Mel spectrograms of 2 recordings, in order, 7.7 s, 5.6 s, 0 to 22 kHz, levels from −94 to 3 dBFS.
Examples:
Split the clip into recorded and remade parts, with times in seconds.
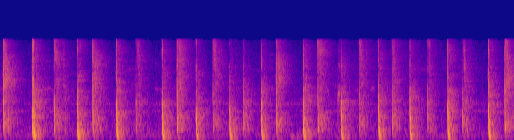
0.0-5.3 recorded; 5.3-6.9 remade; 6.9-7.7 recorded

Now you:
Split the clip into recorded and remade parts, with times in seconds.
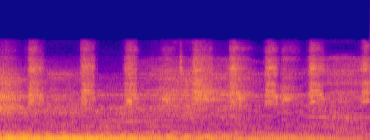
0.0-5.6 remade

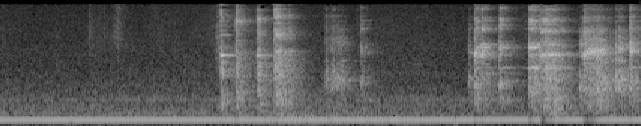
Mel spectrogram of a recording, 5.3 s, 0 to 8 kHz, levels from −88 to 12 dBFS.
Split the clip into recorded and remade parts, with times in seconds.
0.0-5.3 recorded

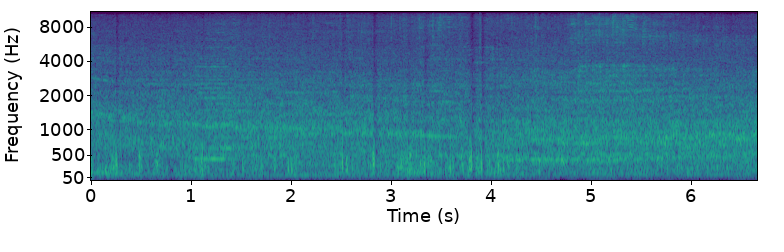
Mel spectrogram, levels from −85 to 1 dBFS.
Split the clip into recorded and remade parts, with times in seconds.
0.0-6.7 recorded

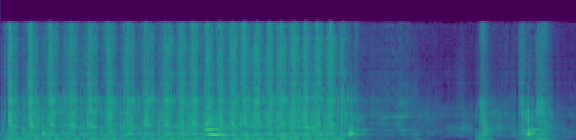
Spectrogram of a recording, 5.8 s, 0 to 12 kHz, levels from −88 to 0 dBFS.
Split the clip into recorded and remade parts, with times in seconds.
0.0-5.8 remade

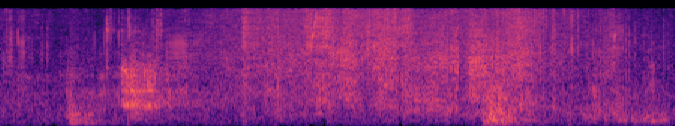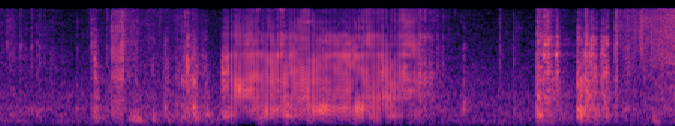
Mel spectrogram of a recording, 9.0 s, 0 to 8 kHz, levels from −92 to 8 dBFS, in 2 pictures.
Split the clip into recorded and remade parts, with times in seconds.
0.0-6.0 recorded; 6.0-7.3 remade; 7.3-9.0 recorded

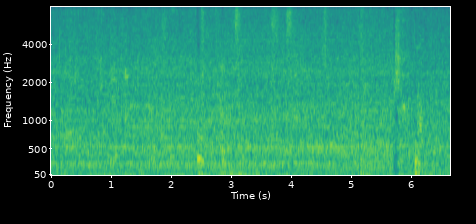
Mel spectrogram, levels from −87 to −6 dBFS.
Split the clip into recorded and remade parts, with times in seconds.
0.0-2.2 recorded; 2.2-6.2 remade; 6.2-6.7 recorded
